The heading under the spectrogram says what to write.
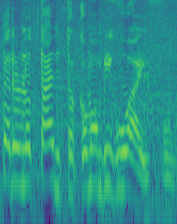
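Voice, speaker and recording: A hoarse young man, vlogging outdoors on a city street with crude, playful outbursts. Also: sits high, sing-song, moderate pace, background noise. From Colombia. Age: young adult. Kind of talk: joking handheld vlog. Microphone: handheld camera at arm's length.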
